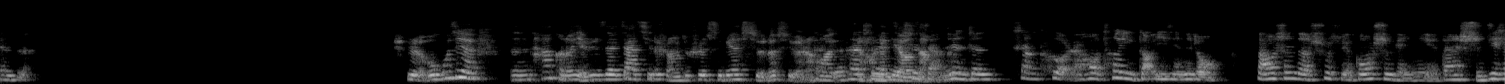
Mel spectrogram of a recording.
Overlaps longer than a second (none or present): present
